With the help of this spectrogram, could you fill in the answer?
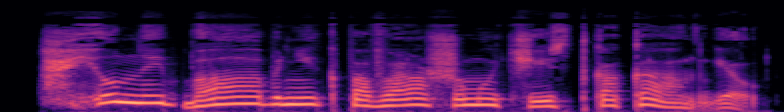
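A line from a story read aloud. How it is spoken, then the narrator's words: Grumbled. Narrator (Russian): проворчала Алена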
